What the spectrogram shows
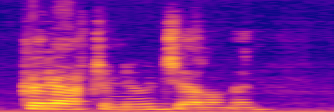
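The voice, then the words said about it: Put-on sexy voice. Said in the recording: “is that your sexy voice?”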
